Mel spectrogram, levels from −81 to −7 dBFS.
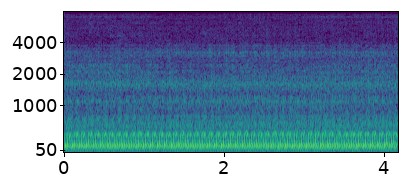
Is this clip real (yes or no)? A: no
